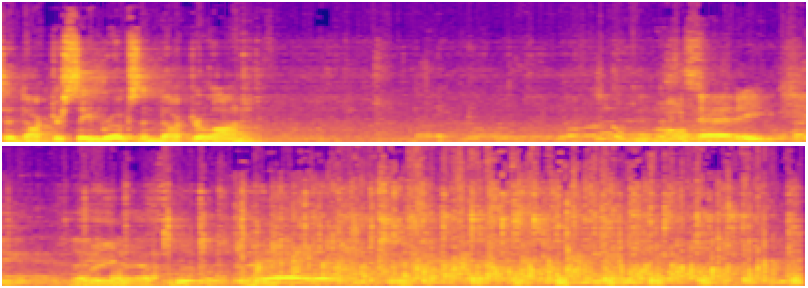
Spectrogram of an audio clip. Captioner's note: audience clapping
